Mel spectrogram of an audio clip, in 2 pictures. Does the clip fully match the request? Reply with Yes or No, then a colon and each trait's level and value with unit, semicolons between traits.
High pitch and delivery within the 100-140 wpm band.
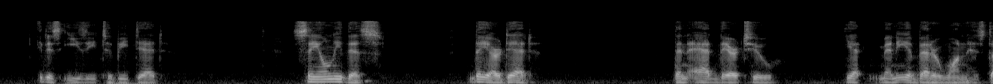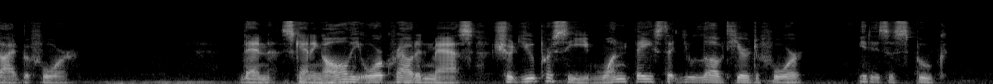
No: very low, 90 Hz; slow, 135 wpm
